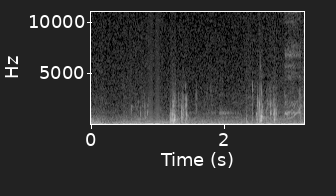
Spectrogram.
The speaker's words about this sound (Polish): Tego się napiję dużego łyka wody.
